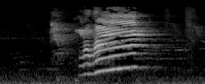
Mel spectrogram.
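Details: Pet parrot that is said to speak "mummy" and "papa", giving one drawn-out, rising, harmonic-rich vocalization lasting about a second, like a stretched spoken word, in a quiet indoor setting.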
